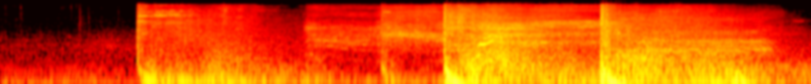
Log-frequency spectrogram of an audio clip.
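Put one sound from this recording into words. Game spell effects burst and whoosh in quick succession.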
